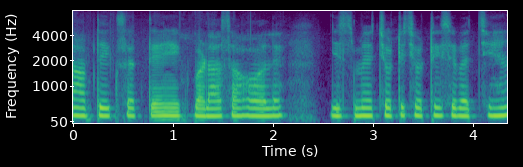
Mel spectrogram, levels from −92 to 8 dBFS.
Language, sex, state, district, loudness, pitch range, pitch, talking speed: Hindi, female, Haryana, Charkhi Dadri, -15 LUFS, 200-210 Hz, 205 Hz, 205 wpm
